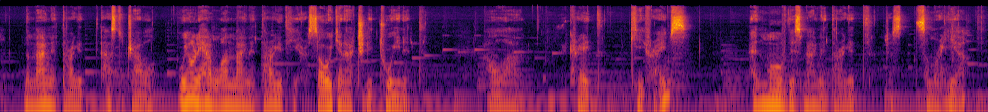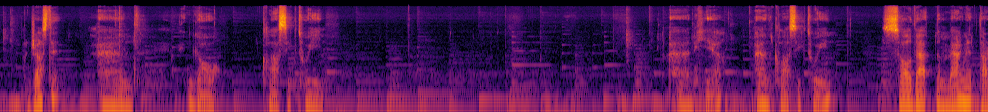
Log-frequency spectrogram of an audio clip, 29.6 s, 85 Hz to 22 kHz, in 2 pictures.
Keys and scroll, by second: 6.0 x, 8.2 x, 14.9 v, 15.1 Left, 16.6 4, 24.6 Right, 26.0 4.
